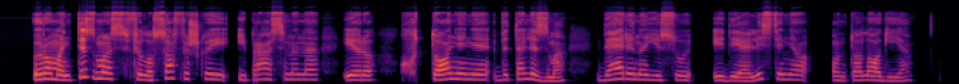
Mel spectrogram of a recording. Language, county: Lithuanian, Vilnius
